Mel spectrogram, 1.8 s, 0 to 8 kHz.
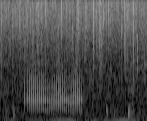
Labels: {"label": "biophony, croak", "recorder": "SoundTrap 500"}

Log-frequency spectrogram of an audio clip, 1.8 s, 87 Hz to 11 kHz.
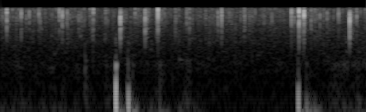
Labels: {"label": "biophony, double pulse", "recorder": "SoundTrap 300"}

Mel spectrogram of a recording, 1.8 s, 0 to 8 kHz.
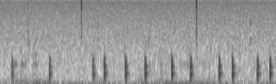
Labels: {"label": "biophony, knock croak", "recorder": "SoundTrap 300"}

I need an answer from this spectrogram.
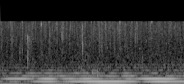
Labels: {"label": "biophony, midshipman", "recorder": "SoundTrap 500"}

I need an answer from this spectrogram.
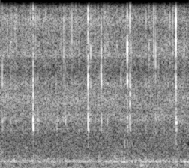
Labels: {"label": "ambient", "recorder": "HydroMoth"}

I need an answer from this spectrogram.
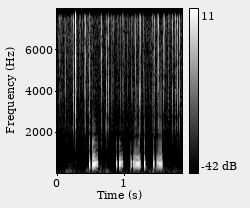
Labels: {"label": "biophony, knock croak", "recorder": "SoundTrap 300"}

